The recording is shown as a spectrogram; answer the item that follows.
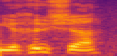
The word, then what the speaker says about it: Yahusha: This is the Mashiach's name, Yahusha. This is from left to right. The first three letters are pronounced as Yahu, and the last two letters are Sha.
